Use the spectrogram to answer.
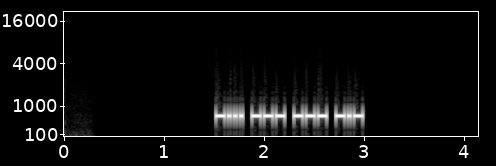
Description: Morse code, heard as a keyed tone, about 40 wpm, 700 Hz. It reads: BOOK
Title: Four Letter Words - 40wpm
